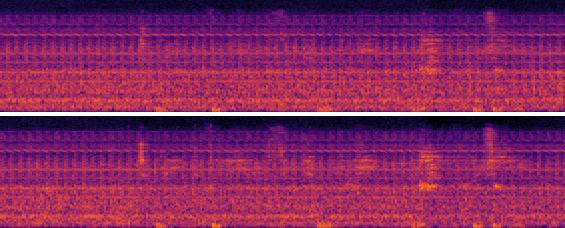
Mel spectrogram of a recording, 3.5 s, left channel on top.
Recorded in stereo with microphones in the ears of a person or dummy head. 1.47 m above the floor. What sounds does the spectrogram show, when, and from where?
0.9 s whispering: 35° right (ahead or behind), 0.6 m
